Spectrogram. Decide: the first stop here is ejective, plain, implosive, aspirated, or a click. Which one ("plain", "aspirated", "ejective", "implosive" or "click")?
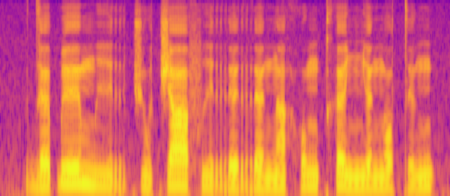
plain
